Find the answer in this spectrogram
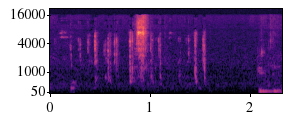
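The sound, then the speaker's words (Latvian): Quick, uneven clicks of someone typing on a computer keyboard, fairly soft, ending with a low thump. “liec to klaviatūru nost.”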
